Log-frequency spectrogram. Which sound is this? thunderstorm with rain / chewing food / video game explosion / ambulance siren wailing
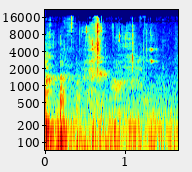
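chewing food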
